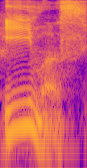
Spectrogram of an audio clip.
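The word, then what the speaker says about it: eMas: Am I pronouncing correctly? It's E.MAS, right? E.MAS, yeah.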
